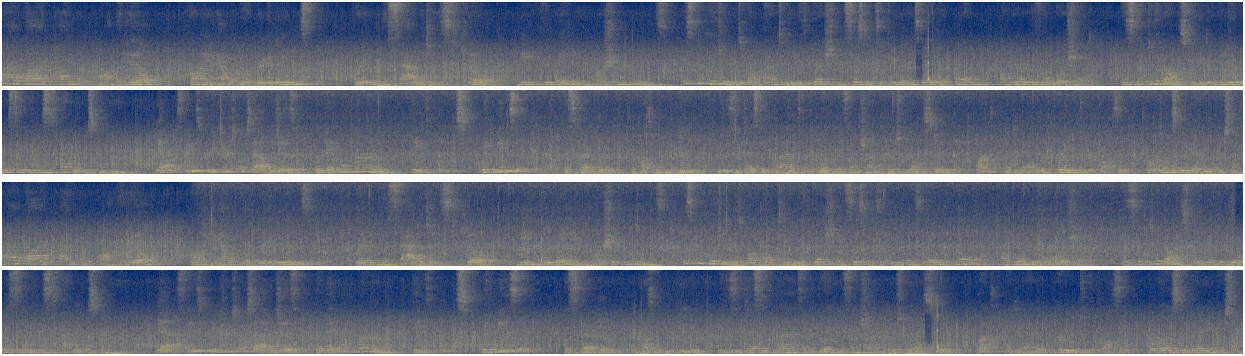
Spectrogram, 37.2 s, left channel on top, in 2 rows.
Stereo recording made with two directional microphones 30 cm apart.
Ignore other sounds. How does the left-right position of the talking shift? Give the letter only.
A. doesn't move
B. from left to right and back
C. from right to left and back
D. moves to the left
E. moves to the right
B.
